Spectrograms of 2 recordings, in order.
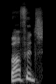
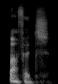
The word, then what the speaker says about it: buffet: We do not pronounce the t at the end because it is a French word.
